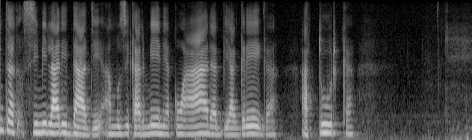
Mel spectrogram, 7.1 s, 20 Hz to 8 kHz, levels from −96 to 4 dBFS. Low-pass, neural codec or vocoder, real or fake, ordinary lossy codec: none; none; real; none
